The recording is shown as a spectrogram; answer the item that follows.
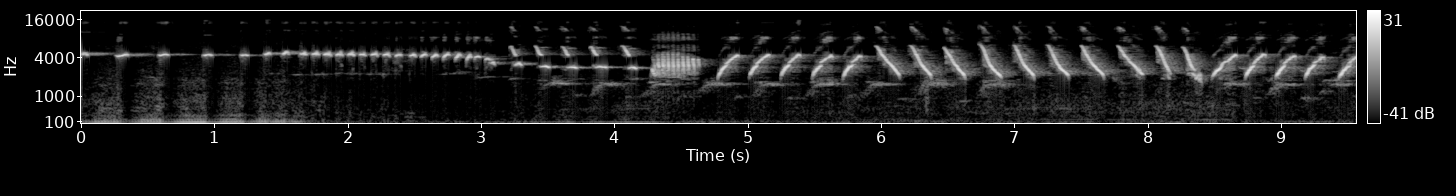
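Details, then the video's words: White-rumped shama (murai batu), an Indonesian songbird used in singing contests, performing filler song to train birds that went quiet. Steady high repeated whistles over a low hum lead into fast, evenly spaced falling sweeps. "Suara burung murai batu bongkar isian gacor.. COCOK UNTUK murai macet bunyi.."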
